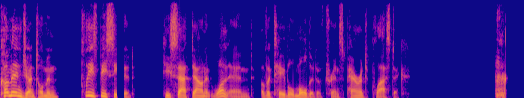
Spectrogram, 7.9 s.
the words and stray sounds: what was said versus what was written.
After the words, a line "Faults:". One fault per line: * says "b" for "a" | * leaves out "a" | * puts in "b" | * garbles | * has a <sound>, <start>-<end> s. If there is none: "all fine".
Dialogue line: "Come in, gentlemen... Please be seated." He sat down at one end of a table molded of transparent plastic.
"Come in, gentlemen... Please be seated." He sat down at one end of a table molded of transparent plastic.
Faults:
* has a dropout, 1.8-1.9 s
* has a throat clearing, 7.4-7.6 s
